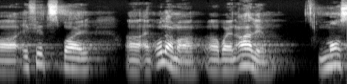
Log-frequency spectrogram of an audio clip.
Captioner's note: speaking in foreign language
